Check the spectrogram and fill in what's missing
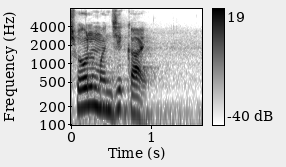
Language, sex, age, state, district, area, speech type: Marathi, male, 18-30, Maharashtra, Buldhana, urban, read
